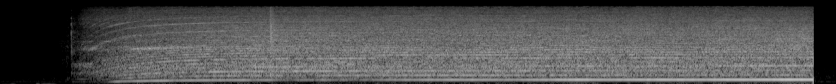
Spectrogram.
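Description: Electric random orbital sander switched on about a second in, its motor pitch rising as it spins up, then running steadily as it sands the cured sealer on a concrete countertop edge to prepare it for re-coating.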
